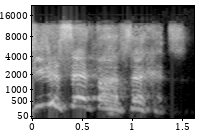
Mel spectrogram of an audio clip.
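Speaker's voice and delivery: put-on high, loud protest of a worn-out child; retold yelling. Eight-year-old protesting to dad mid-plank, yelling. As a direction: yell it back in outrage, pitched high. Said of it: "he's yelling at me".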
